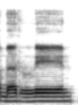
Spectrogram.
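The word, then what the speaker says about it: بل ران: Kalla bal rona. Nah, di sini Imam Sybah baca pakai idgham plus imalah ya. Kalla barrin. Kalla barrin barrin ya. Bal rona. Jadi diimalahkan barrin kalla barrin gitu kalla barina alaubihim.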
